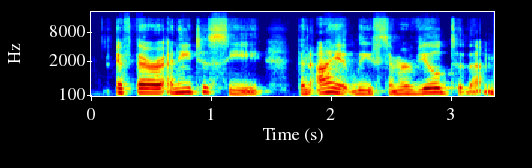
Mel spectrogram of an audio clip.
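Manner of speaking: plain reading voice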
